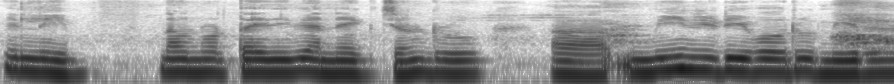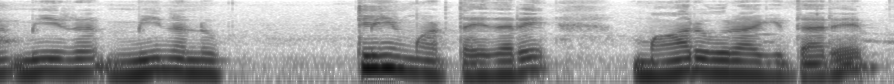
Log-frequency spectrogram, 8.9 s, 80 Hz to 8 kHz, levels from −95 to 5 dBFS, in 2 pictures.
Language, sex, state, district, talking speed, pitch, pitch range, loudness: Kannada, male, Karnataka, Bellary, 100 wpm, 150 Hz, 145-160 Hz, -17 LUFS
